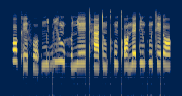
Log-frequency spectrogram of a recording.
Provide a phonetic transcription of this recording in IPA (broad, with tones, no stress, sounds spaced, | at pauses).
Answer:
ɔ˦ kʼ e˨ f o˨ | m i˨ b i˦ ɣ ũ˦˨ h ʊ˨ ɲ eː˦ tʰ a˨ t ũ˨ kʰ ũ˦ kʼ ɔ˦˨ n ɛ˦ t ĩ˦ kʷ ĩ˦ t͡s e˦ ɗ ɔ˦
